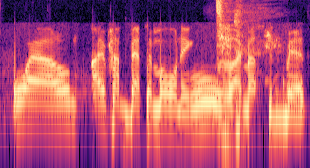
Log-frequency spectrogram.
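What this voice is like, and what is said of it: Poor Snape impression. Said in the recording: “dress up as Snape from the Harry Potter movies ... the worst Snape impression she'd ever heard ... Evie was right.”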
